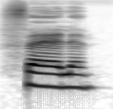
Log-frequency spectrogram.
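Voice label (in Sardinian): "fele", female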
